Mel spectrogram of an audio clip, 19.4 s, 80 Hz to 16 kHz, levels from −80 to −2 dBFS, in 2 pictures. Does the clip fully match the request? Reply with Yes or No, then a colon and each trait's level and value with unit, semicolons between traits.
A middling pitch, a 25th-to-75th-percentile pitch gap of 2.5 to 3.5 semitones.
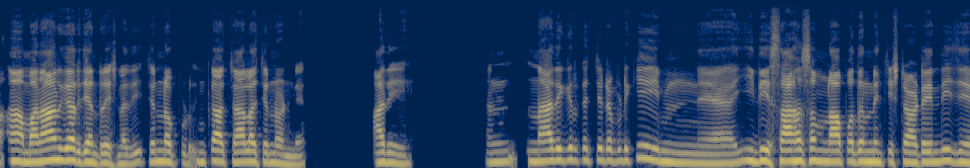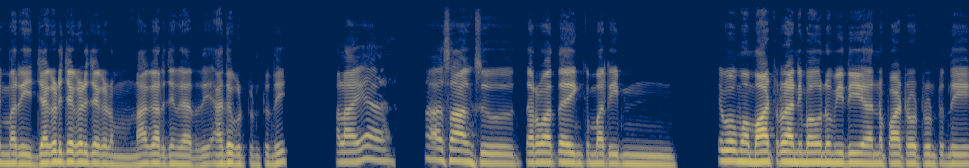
Yes: medium, 170 Hz; average, 2.9 semitones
